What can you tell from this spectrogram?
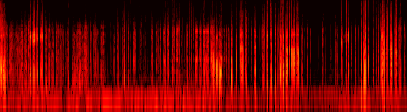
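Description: Cabin noise of a Mitsubishi Lancer Evo X rally car at speed on a snowy stage: irregular scratchy crackles and clicks over a low hum, picked up by the crew's intercom microphone.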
